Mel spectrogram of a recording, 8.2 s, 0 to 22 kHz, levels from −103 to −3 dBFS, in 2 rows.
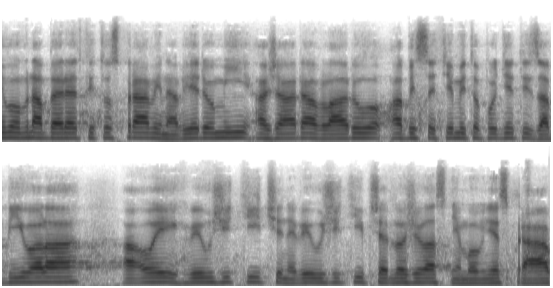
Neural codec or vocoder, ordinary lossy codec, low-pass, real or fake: autoencoder, 48 kHz, 32 numbers a frame, DAC-VAE, trained on Japanese speech; MP3, 64 kbps; 14.4 kHz; fake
